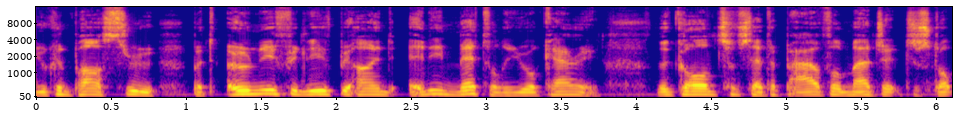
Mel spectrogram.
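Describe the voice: The text is read aloud. The delivery is plain.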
